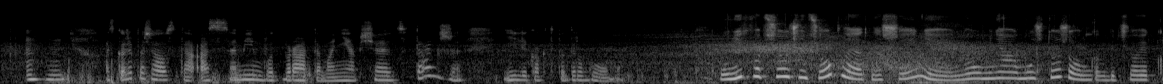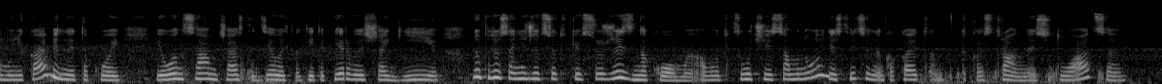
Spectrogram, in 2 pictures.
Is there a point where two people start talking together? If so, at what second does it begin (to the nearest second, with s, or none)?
none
